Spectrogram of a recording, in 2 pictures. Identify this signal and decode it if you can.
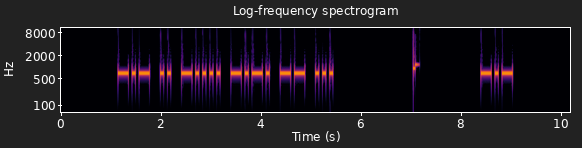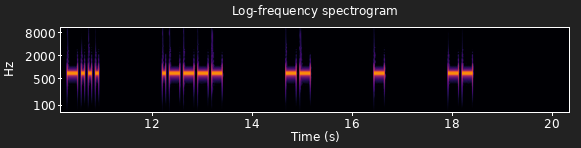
Morse code, heard as a keyed tone, about 17 wpm, spaced as for 9 wpm, 700 Hz. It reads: KI6CMS KB1MTM
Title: USA Call Signs - 6 Characters - 6x Character Spacing - 17wpm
